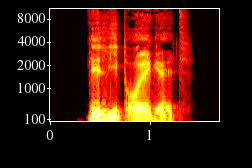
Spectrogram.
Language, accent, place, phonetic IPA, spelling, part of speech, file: German, Germany, Berlin, [ɡəˈliːpˌʔɔɪ̯ɡl̩t], geliebäugelt, verb, De-geliebäugelt.ogg
- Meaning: past participle of liebäugeln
